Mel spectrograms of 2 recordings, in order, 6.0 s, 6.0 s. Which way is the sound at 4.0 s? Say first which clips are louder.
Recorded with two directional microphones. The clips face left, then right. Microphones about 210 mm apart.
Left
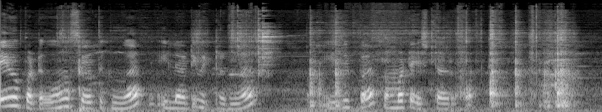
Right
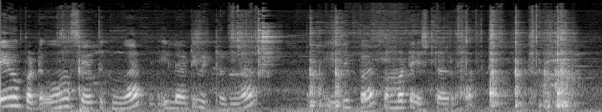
Left 1 dB; 20° left (ahead or behind).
